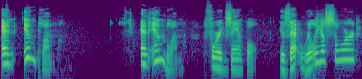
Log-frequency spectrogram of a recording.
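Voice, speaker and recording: A woman giving a devotional Bible teaching in emphatic, halting phrases, asking questions and answering them. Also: fairly high pitch, sing-song, fairly bright tone, no echo. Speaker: voice interpreter for a signed devotional. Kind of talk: devotional Bible teaching, voiced from sign language.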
